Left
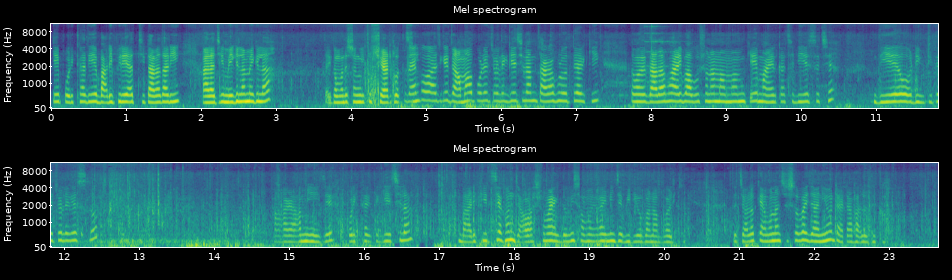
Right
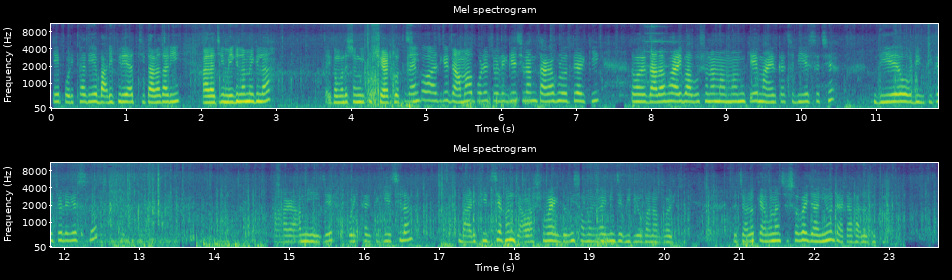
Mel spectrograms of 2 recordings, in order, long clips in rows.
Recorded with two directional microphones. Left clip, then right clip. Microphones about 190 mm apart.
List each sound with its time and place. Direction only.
0.0 s speech: 45° left (ahead or behind); by 12.3 s 25° left (ahead or behind)
12.5 s speech: 10° right (ahead or behind)
13.1 s pigeon: 35° right (ahead or behind)
14.1 s boat: 35° right (ahead or behind)
14.9 s speech: 20° left (ahead or behind)
17.0 s a sound: 45° right (ahead or behind)
17.6 s speech: 25° left (ahead or behind)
